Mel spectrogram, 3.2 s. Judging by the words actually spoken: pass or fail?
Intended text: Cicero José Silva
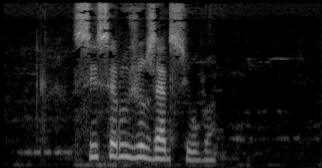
pass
